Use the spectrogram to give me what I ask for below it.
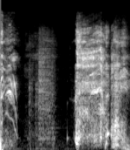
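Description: A few harsh coughs from a tickle in the throat come in separate bursts with short gaps. The later bursts are denser and rougher, and no one speaks.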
